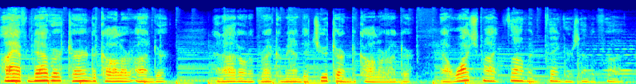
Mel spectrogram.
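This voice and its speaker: Over music in the background, a man with a fairly high pitch and ordinary pitch variation speaks at a fairly slow pace. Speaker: master barber and barber school teacher. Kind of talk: instructional demonstration talk to camera. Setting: barber shop or school.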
